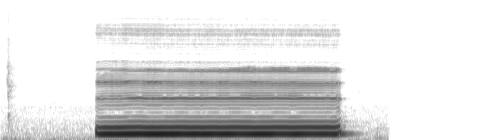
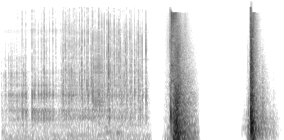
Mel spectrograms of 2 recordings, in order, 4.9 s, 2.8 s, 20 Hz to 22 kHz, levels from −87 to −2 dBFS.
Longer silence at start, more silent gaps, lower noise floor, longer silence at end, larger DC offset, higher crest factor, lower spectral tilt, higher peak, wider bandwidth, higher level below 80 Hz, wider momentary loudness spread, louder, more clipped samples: second, 0.95 s vs 1.7 s; second, none vs 2.01-2.40 s; first, -60 dBFS vs -47 dBFS; first, 1.4 s vs 0.25 s; neither; second, 12 dB vs 24 dB; first, -9 dB/octave vs -4 dB/octave; second, -10 dBFS vs 0 dBFS; second, 3.7 kHz vs 18 kHz; second, -64 dBFS vs -36 dBFS; second, 7 LU vs 25 LU; about the same, -19 LUFS vs -19 LUFS; neither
